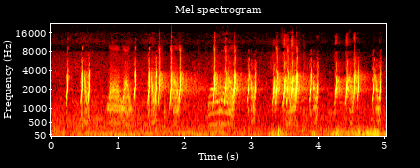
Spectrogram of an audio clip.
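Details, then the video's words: Common quail giving short, sharp, high notes in quick, uneven bursts, several overlapping as if more than one bird calls, over faint low background noise; recorded 28 May 2025. "quail bird sounds common quail bird sounds بٹیر کی آواز"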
